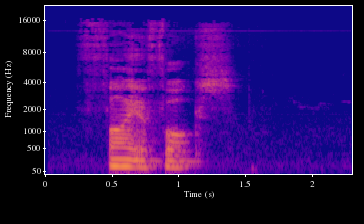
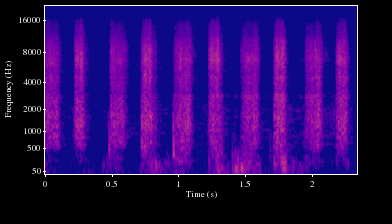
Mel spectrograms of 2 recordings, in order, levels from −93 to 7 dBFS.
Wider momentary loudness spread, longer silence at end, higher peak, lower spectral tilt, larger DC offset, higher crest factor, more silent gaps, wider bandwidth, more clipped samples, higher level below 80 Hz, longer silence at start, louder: first, 20 LU vs 4 LU; first, 0.9 s vs 0.05 s; first, -14 dBFS vs -28 dBFS; first, -5.5 dB/octave vs 0 dB/octave; neither; about the same, 20 dB vs 20 dB; neither; second, 16.5 kHz vs 19 kHz; neither; about the same, -70 dBFS vs -72 dBFS; first, 0.3 s vs 0 s; first, -31 LUFS vs -46 LUFS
